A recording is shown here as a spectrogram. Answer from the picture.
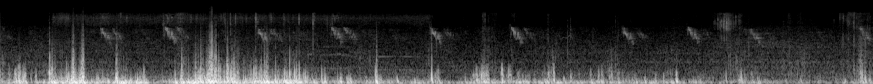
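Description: Wind rumbling on the phone microphone, loudest in the first three seconds, with footsteps on sandy ground while walking. A bird chirps over it with short high calls, about two a second.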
